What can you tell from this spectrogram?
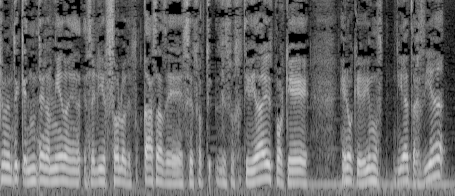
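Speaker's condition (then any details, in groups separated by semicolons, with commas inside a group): Down syndrome; congenital, trisomy 21, age 24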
